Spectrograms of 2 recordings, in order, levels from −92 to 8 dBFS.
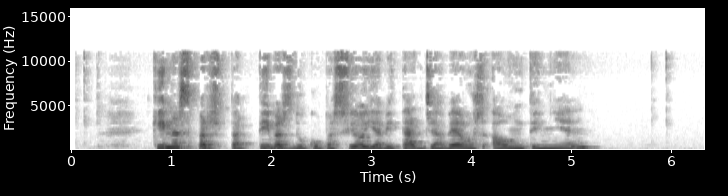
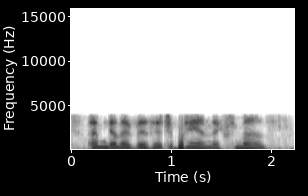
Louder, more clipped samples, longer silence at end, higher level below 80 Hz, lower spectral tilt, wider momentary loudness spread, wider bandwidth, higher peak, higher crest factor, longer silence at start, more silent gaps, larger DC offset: second, -25 LUFS vs -18 LUFS; neither; first, 1.1 s vs 0.3 s; second, -66 dBFS vs -36 dBFS; second, -5 dB/octave vs -10.5 dB/octave; about the same, 9 LU vs 7 LU; first, 11.5 kHz vs 4 kHz; second, -10 dBFS vs 0 dBFS; about the same, 16 dB vs 18 dB; first, 0.8 s vs 0.15 s; neither; neither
